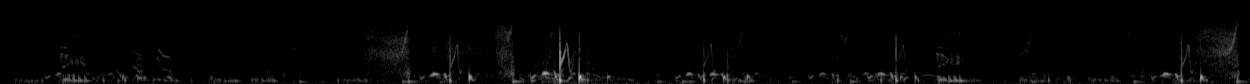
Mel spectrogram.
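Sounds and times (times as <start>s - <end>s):
sage-grouse display popping and bubbling: 0.6s - 1.4s, 4.3s - 6.2s, 6.8s - 9.7s, 11.4s - 12.2s.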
